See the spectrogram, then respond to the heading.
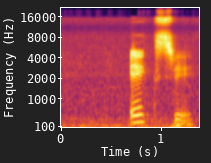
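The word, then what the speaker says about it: X-ray: Hour কাজেই হবে an hour এক্সরে শব্দ কি শব্দটি কনসোনেন্ট বর্ণ দিয়ে শুরু হলেও উচ্চারণ হচ্ছে ভাওয়েলের মত এক্সরে কাজেই হবে এান এক্সরে।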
